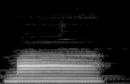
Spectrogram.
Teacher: First tone high and steady. Ma it means mom. It sounds like you are singing a flat note.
